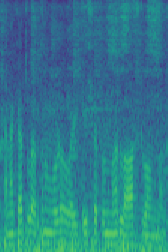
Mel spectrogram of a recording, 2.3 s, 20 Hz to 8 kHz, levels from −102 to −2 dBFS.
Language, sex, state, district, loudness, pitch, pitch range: Telugu, male, Andhra Pradesh, Krishna, -30 LUFS, 125 Hz, 120-130 Hz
